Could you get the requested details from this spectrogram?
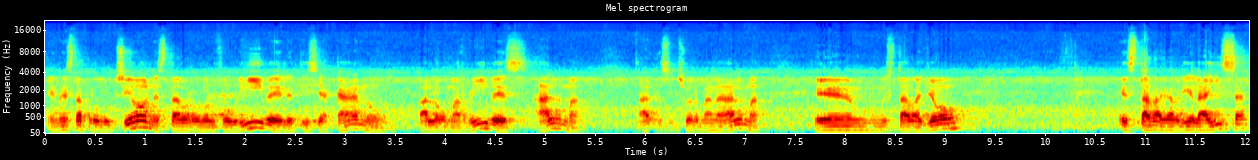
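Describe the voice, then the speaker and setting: This interview guest, a Tabasco-accented Mexican man who's a writer and radio drama veteran, speaks in a lowish, animated voice at a slightly slow pace. Reminiscing conversationally, he often hesitates, hunts for words and repeats himself. Recorded indoors in a bookstore, the audio is roomy with faint background noise.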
